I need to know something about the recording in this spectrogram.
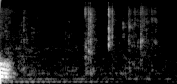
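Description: The end of a woman's drawn-out "ooh" at the very start, then near quiet with a few faint short clicks and rustles from handling items while she bends down.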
